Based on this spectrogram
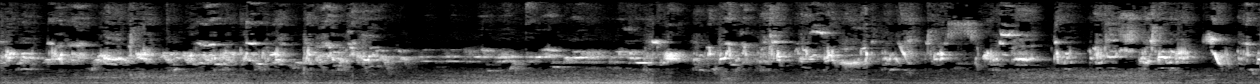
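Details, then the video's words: European goldfinch described as pinto (pied), singing a continuous, rapid twittering song of high, tinkling chirps and trills with buzzy notes mixed in, carrying on almost without pause for the whole stretch. "Jilguero Cantando"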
